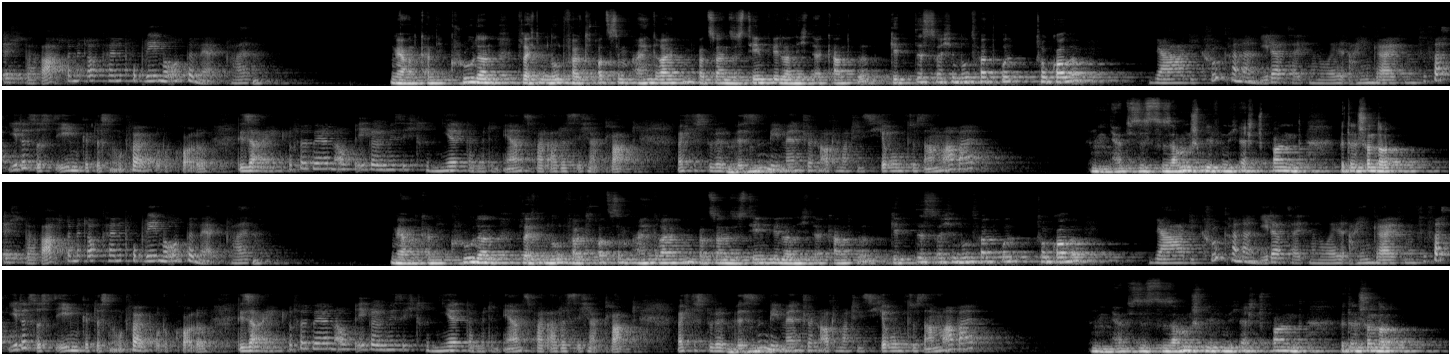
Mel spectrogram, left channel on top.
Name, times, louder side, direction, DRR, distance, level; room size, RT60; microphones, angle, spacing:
voice 1, 0.0-2.6 11.5-24.2, right 1 dB, 10° right, 3 dB, 0.4 m, -27 dB
voice 2, 3.9-10.8 21.7-22.1 25.4-28.3, left 1 dB, 85° left, 7 dB, 1.0 m, -19 dB
7.3 x 5.8 x 5.0 m, 1.1 s
head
